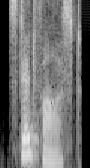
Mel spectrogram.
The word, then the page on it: steadfast: Indian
